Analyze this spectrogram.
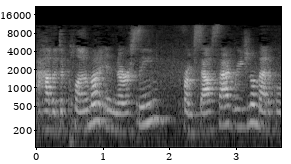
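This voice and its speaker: A woman with an American accent speaks at a moderate pace, her fairly high voice showing ordinary pitch variation. Audible room echo and noticeable background noise are present. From Virginia. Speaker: cardiac rehabilitation nurse. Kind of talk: talk to a community group. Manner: loud.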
